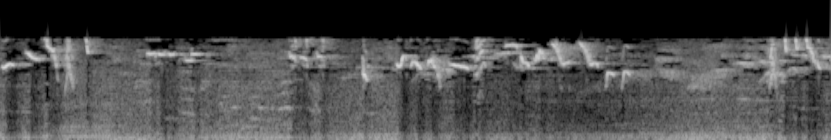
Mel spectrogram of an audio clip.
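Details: Oriental magpie-robin (kacer) singing for caged-bird training: rapid, varied chirps and whistles in dense bursts, with quick zigzag notes and short pauses between phrases.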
